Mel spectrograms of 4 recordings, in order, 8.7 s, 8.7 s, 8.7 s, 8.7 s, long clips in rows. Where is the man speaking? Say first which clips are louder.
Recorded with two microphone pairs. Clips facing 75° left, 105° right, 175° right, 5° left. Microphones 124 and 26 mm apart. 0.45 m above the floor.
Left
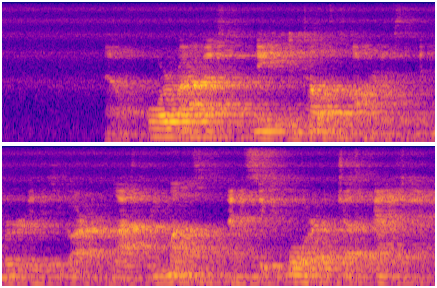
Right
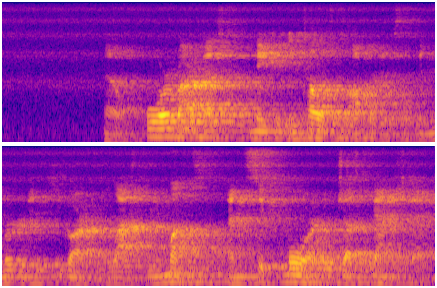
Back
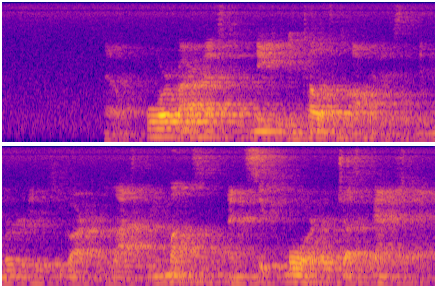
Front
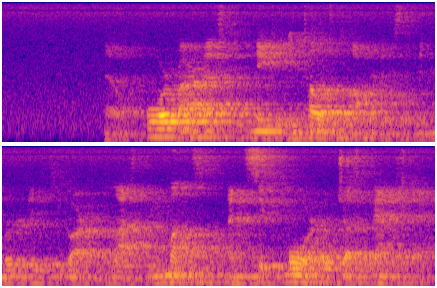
Right 5 dB, front 1 dB; 85° right, 1.7 m.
